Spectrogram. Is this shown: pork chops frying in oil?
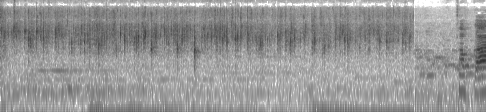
yes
